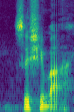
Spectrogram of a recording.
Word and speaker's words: Tsushima: Am I saying it right? – Tsushima. – Yeah, there you go.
